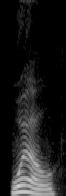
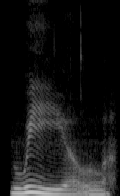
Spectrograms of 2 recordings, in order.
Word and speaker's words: we'll: gorilla film quick and because it's unstressed in this sentence we say well when sometimes it's trust in a sentence we say wheel but here it's unstressed good job everybody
